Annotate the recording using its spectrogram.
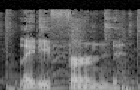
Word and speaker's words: Ladyfrnd: What you just heard there from earlier this year was Lady Friend, except you lose some of the vowels at the end, so you spell it L-A-D-Y-F-R-N-D. Lady Ferned.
